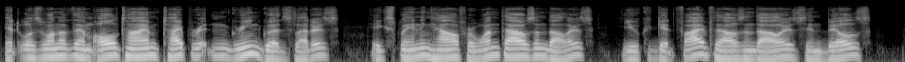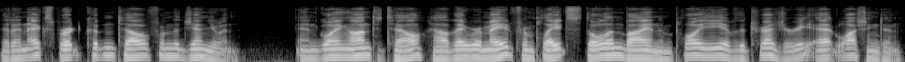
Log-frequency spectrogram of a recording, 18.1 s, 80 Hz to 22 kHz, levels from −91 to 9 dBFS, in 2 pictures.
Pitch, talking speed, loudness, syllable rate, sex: 130 Hz, 175 wpm, -19 LUFS, 4.6 syllables/s, male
